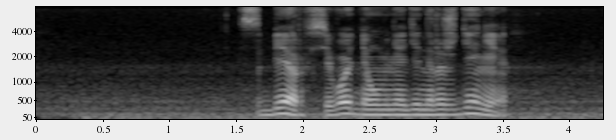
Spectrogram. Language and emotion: Russian, neutral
